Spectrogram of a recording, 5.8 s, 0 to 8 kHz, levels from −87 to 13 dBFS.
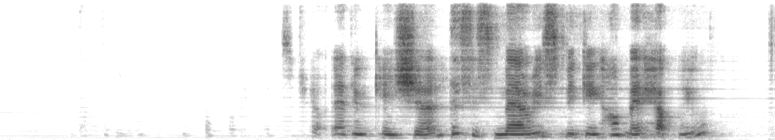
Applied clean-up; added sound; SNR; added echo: neural mask model DeepFilterNet 3.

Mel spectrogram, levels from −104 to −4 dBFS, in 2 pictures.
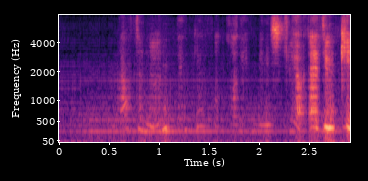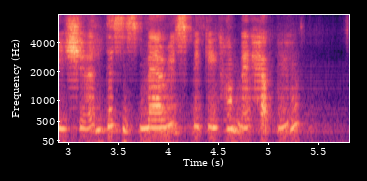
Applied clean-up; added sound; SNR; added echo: neural separator model SepFormer DNS4.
